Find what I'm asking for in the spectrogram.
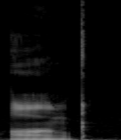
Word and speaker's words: ankh: So anyway, like ancient Egyptians and glands and chakras and expanding consciousness, and so the Egyptians had this symbol called the Ankh, and it's spelled A-N-K-H. I just spelt it O-N-K-H. It's A-N-K-H, and it looks like a Christian cross.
